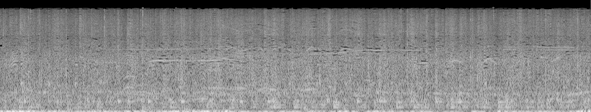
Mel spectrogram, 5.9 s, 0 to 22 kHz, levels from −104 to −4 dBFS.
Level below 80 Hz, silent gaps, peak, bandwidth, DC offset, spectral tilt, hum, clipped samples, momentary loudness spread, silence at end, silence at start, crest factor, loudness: -32 dBFS; none; -8 dBFS; 16.5 kHz; under 0.1%; -2.5 dB/octave; none; under 0.1%; 2 LU; 0 s; 0 s; 14 dB; -24 LUFS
